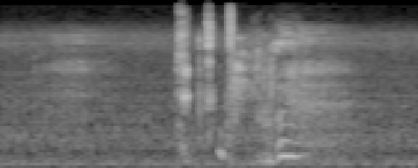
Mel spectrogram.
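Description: Several quick sneezes close together, then a softer aborted sneeze with an indrawn breath near the end. Ordinary sneezing.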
